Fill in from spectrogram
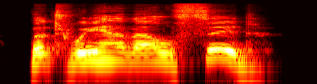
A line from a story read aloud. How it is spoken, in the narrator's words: cried the people in the streets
